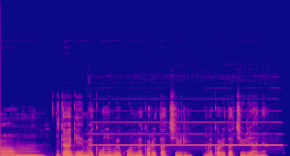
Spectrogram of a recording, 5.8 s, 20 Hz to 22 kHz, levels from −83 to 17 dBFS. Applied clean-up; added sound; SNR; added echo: none; Wind instrument, woodwind instrument; 12 dB; none.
